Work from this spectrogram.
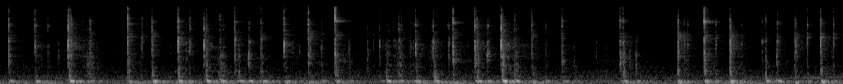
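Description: Long nails type rapidly on a black plastic computer keyboard, producing a dense stream of sharp, bright clicks and clacks. A steady low hum sits underneath the typing.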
